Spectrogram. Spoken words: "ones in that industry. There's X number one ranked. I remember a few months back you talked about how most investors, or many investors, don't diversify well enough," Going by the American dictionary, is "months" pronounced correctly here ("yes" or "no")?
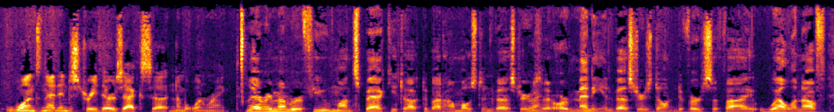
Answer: yes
